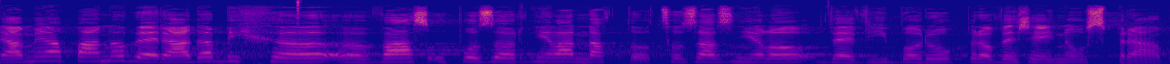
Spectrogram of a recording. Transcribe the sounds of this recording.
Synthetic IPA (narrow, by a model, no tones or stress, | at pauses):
d̥aːmɪapaːno̞vɛːɾaːdabɪxvaːsupo̞zo̞ɾɲɪlanat̪ot͡sozazɲɛlo̞vɛviːbo̞ɾupɾo̞vɛr̝ɛjnowspɾaːvu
